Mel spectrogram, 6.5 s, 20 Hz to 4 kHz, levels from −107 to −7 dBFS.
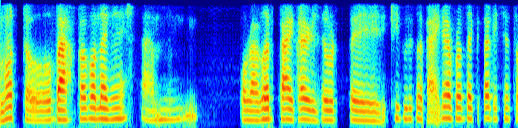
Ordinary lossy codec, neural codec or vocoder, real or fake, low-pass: none; codec, 16 kHz in and 24 kHz out, 0.6 kbps, FocalCodec, streaming, 4096 codes; fake; 3.6 kHz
